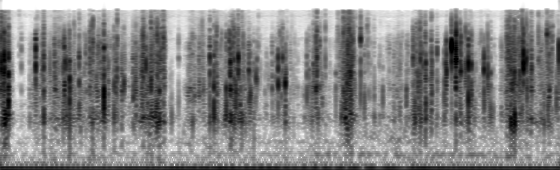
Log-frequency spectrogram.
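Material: Foil, plastic.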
